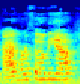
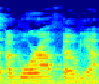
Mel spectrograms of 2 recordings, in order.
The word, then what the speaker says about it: agoraphobia: aj finn i know i kept stumbling over agoraphobia i think i called it agrophobia so just making that correction it's agoraphobia and i apologize i'm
